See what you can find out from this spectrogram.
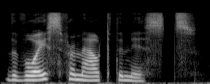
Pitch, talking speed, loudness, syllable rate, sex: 195 Hz, 170 wpm, -19 LUFS, 3.6 syllables/s, female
